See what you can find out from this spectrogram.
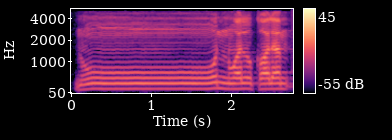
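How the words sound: The first word runs straight into the second. The speaker calls it right. "نظهر النون من غير سكت ومن غير فصل بينها وبين الواو"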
